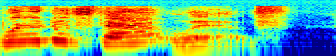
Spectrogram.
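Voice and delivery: high, incredulous, disbelieving tone.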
